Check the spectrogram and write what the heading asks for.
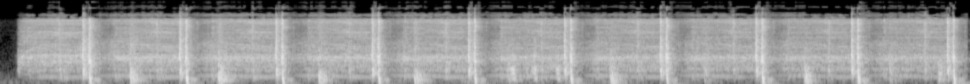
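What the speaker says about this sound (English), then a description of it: "Let's take it out of display mode and into firing mode and fire some darts." A Nerf LMTD Halo Needler toy blaster fires darts in a rapid, regular series of about a dozen sharp mechanical snaps over a continuous whirring motor hum, close and fairly loud.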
